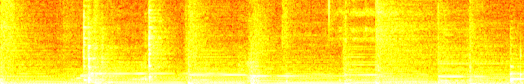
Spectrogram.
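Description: Two eggs being flipped over with a spatula in a frying pan on a gas stove: a handful of light, irregular spatula clicks and taps against the pan, fairly quiet, with a soft steady tonal hum underneath and no talking.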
